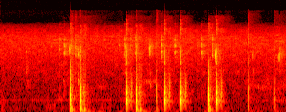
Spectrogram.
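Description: Stone blocks crack and thud as they are broken.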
